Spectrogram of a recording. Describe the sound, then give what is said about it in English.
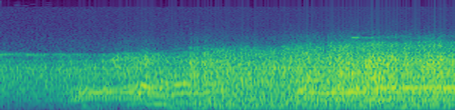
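A train draws near a railroad crossing with a steady, rushing rumble that swells louder over a few seconds, thin horn-like tones drifting through the roar; no voices. “Is that the train? Yeah, it's just at the crossing.”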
